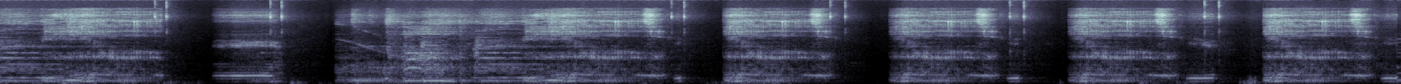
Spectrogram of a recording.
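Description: A run of long, loud burps, one after another, with music playing underneath.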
